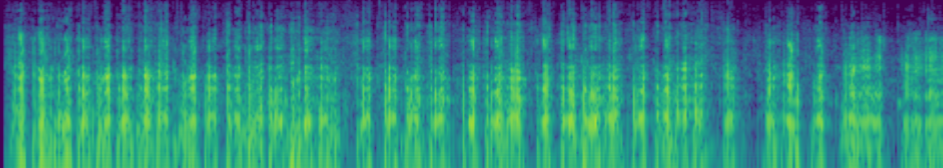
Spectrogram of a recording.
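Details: Pigs on a farm grunting and oinking in dense, overlapping bursts, a near-continuous stream of rough, noisy grunts with only brief pauses.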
